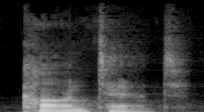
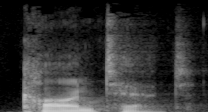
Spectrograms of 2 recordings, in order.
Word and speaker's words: content: Now this word has an adjective form, not a verb, with stress on the second syllable, content.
